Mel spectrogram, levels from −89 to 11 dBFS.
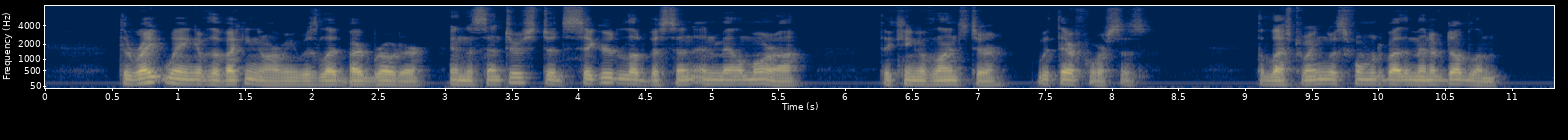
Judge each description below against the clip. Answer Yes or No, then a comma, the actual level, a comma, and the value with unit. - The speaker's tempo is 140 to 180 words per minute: No, average, 190 wpm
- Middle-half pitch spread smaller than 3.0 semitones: Yes, narrow, 2.6 semitones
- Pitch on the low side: Yes, low, 100 Hz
